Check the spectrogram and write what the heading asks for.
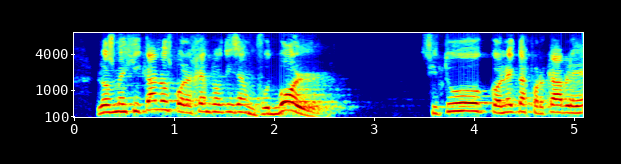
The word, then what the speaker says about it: fútbol: Para ellos la palabra es aguda. Nosotros decimos el fútbol. Para nosotros es grave.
